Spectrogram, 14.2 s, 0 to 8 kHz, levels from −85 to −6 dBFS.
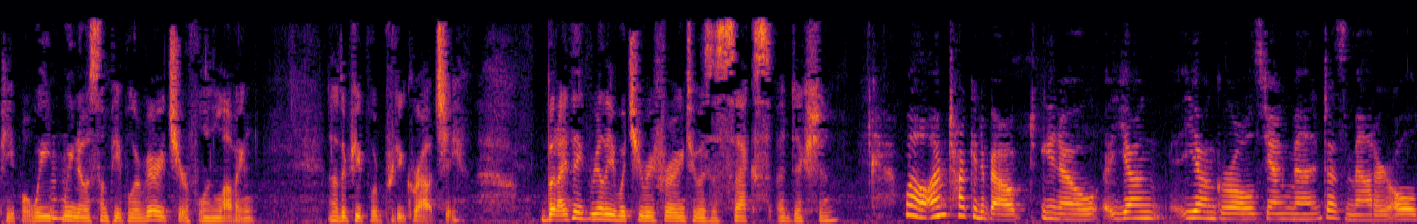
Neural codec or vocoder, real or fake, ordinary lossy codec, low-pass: none; real; MP3, 32 kbps; 7.2 kHz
